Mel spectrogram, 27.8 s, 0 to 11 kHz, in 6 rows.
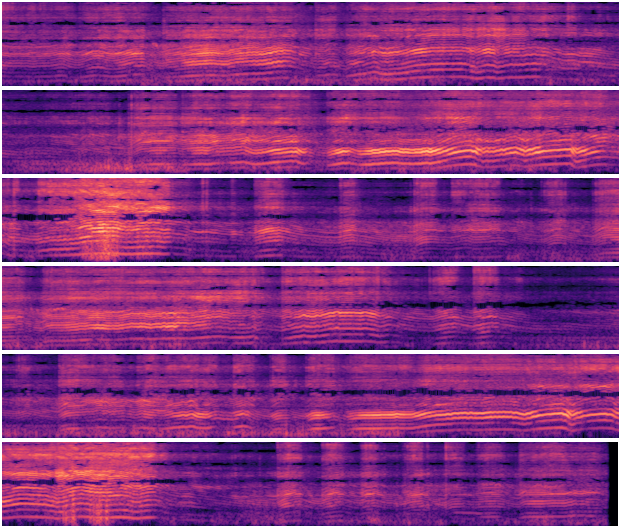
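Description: HPI Baja 5T's Zenoah G320 two-stroke engine, breathing through a DDM V2 expansion pipe, revving up and down over and over as the truck is driven. There is a sharp knock about ten seconds in.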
